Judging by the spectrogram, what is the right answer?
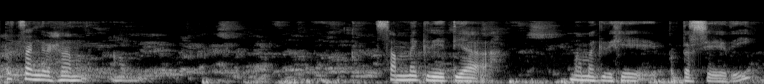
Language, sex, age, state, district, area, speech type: Sanskrit, female, 60+, Kerala, Kannur, urban, spontaneous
